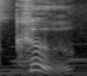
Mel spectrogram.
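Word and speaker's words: く: We pronounce this one as ku.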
